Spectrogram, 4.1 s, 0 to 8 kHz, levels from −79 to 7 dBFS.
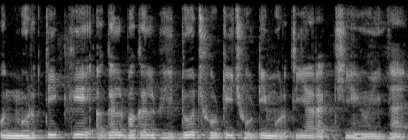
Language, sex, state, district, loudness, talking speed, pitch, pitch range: Hindi, male, Uttar Pradesh, Lalitpur, -15 LUFS, 175 wpm, 130 Hz, 120-145 Hz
